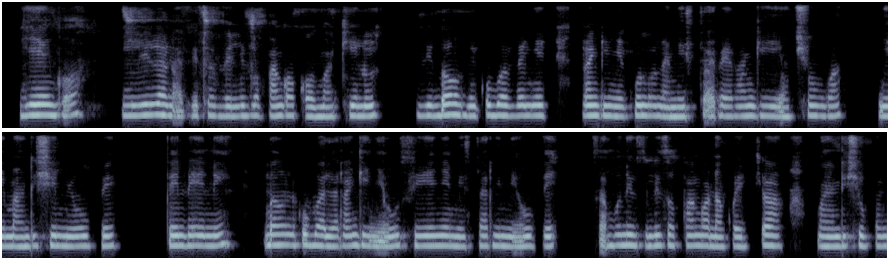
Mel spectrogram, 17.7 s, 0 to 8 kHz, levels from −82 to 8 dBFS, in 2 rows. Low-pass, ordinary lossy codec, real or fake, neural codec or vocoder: 7.2 kHz; AAC, 48 kbps; fake; codec, 16 kHz, 4 kbps, FunCodec, trained on Chinese and English, 50 frames a second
